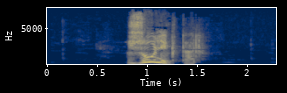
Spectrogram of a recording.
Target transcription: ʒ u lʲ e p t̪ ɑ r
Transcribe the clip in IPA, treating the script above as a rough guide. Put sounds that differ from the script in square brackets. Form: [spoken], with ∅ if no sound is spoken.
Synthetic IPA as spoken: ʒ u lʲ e [k] t̪ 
